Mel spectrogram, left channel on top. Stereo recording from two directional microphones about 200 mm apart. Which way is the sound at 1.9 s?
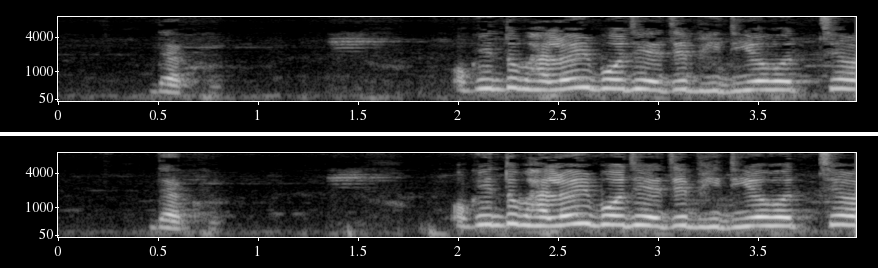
50° right (ahead or behind).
